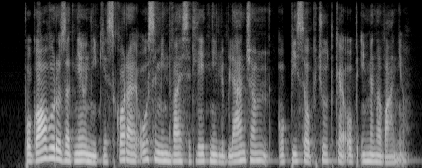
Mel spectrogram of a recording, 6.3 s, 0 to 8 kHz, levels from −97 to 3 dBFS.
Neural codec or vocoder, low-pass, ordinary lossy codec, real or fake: codec, 16 kHz, 16 kbps, FreqCodec, smaller model; none; none; fake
